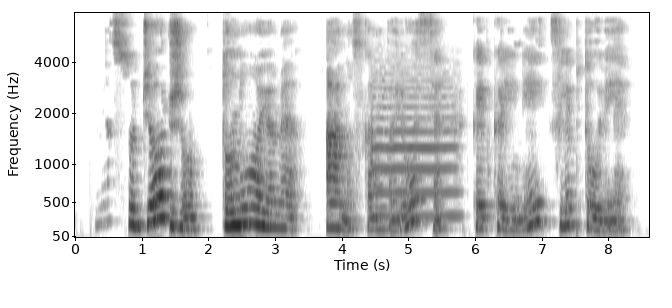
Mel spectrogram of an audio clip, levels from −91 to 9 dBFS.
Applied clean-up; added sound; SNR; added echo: none; Trumpet; 13 dB; reverberation time 0.3 s.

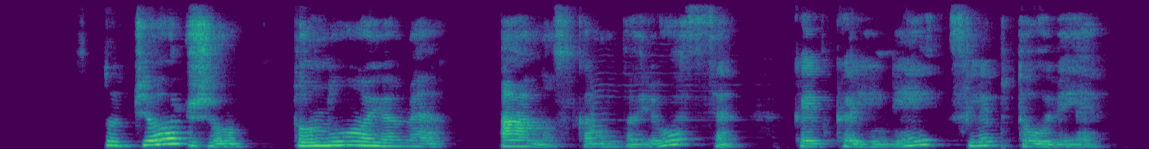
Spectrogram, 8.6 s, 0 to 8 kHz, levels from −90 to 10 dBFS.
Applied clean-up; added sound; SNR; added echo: neural mask model DeepFilterNet 3.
